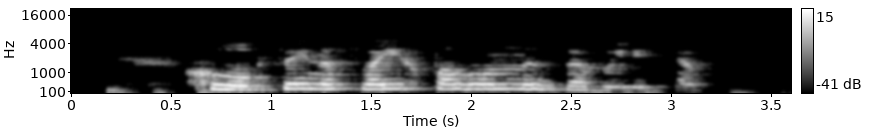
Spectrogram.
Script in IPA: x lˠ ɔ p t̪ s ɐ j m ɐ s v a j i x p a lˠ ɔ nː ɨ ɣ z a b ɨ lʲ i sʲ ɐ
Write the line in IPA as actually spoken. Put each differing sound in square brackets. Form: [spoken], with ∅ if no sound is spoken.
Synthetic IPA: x lˠ ɔ p t̪ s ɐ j [n] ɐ s v a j i x p a lˠ ɔ nː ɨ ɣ z a b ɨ lʲ i sʲ ɐ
